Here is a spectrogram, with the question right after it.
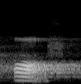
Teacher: ज़बान की जो जड़ है वो और तालु का नरम हिस्सा, वहाँ से कौफ अदा होता है मोटा, कौफ। अगर इसकी जगह हमने काफ पढ़ दिया तो वो भी गलत होगा, क्योंकि इसका और उसका मखरज में फ़र्क है, अगरचे थोड़ा सही है लेकिन फ़र्क है।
